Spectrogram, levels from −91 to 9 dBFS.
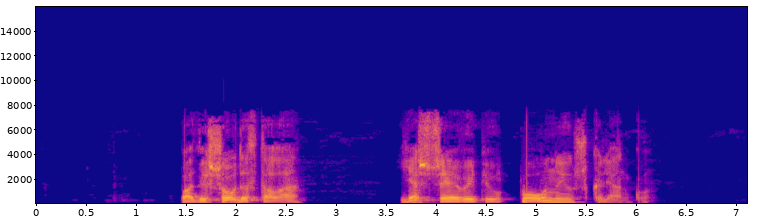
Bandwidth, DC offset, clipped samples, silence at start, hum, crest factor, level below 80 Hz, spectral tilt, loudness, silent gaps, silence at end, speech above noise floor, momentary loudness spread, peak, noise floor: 7.8 kHz; under 0.1%; under 0.1%; 1.45 s; none; 18 dB; -54 dBFS; -4.5 dB/octave; -15 LUFS; 3.53-3.61 s; 1 s; 70 dB; 15 LU; 0 dBFS; -86 dBFS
